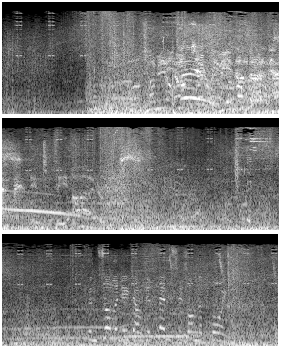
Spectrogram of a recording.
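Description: A machine pistol fires rapid bursts in a video game.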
